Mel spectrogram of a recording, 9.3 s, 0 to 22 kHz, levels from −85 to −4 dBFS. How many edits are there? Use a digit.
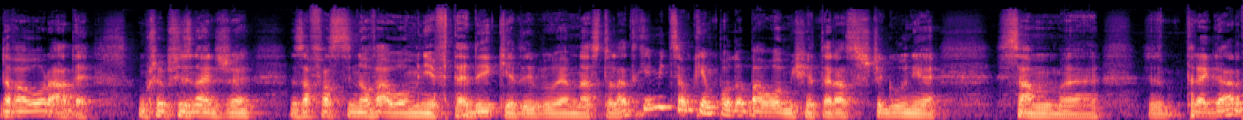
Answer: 0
